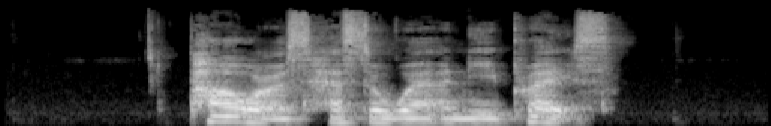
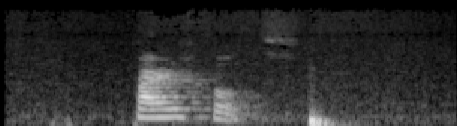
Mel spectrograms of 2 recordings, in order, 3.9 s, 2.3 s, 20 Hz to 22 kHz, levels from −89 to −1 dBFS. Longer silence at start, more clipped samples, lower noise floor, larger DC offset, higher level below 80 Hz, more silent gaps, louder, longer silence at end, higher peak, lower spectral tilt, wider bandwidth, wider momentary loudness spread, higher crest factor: about the same, 0.75 s vs 0.65 s; neither; first, -70 dBFS vs -57 dBFS; neither; second, -62 dBFS vs -42 dBFS; neither; first, -16 LUFS vs -26 LUFS; first, 0.8 s vs 0.6 s; first, -2 dBFS vs -6 dBFS; second, -3.5 dB/octave vs -7.5 dB/octave; about the same, 16.5 kHz vs 16 kHz; about the same, 14 LU vs 15 LU; second, 16 dB vs 22 dB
